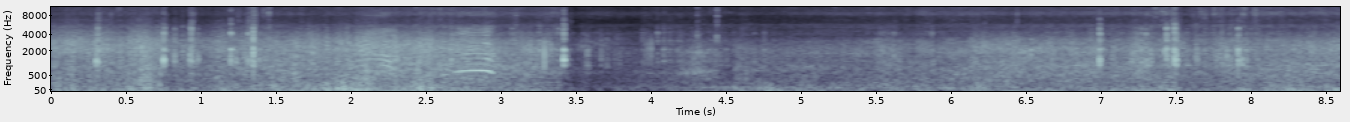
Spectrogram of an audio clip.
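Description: Mountain bike ridden fast over dirt singletrack: tyre roar, rattling chain and frame clatter, and wind on the helmet-mounted microphone. A little over three seconds in, the rattle drops off suddenly as the bike rolls onto smooth pavement, then the noise slowly builds again.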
